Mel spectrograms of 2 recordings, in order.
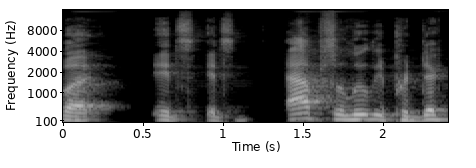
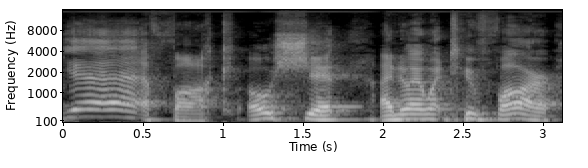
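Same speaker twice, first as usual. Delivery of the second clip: retold yell; 4 semitones higher, 7 dB louder, slower than usual. Yelling during the cliff jump.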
